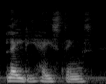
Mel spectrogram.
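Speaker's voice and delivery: usual speaking voice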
